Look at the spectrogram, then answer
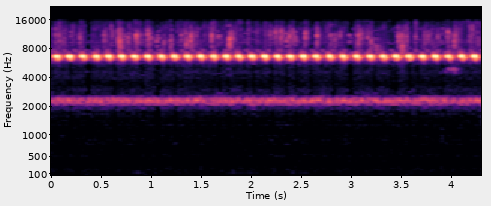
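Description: A cricket chirps steadily in rapid, pulsing trills, high-pitched and evenly repeated.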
